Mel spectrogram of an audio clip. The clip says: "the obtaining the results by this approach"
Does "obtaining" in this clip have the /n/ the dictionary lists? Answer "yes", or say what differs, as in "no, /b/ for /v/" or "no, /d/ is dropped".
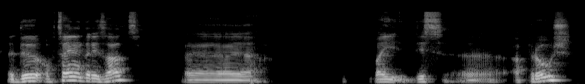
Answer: no, /n/ is dropped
